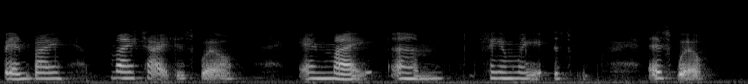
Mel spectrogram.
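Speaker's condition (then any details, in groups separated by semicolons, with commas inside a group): Cerebral palsy; able to talk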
